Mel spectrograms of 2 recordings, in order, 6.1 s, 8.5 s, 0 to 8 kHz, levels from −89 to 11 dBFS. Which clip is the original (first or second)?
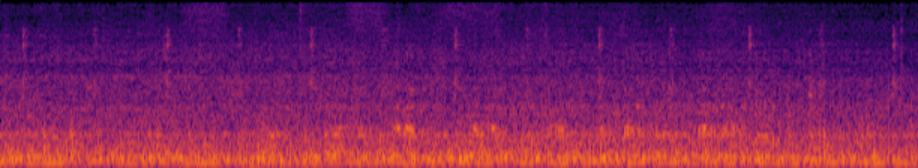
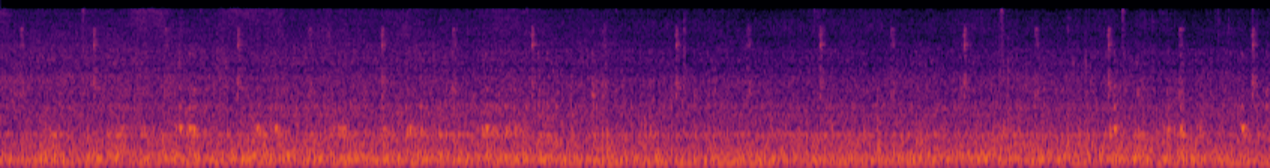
second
